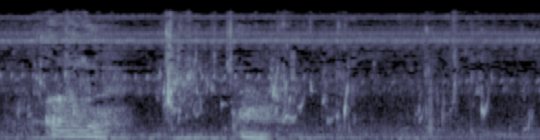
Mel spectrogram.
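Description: Muddy floodwater rushes past.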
